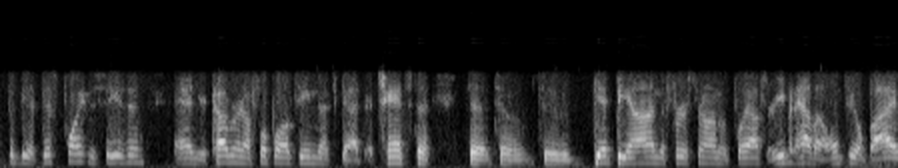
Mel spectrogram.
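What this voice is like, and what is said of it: Excited energetic voice. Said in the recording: “as you can probably tell from my voice, I'm pretty excited”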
